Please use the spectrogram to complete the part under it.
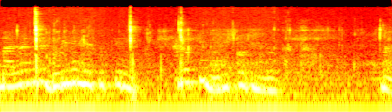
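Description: A mouthful of spicy candy being chewed and bitten with sharp crunchy clicks, close to the mic, while a person speaks softly over it.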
